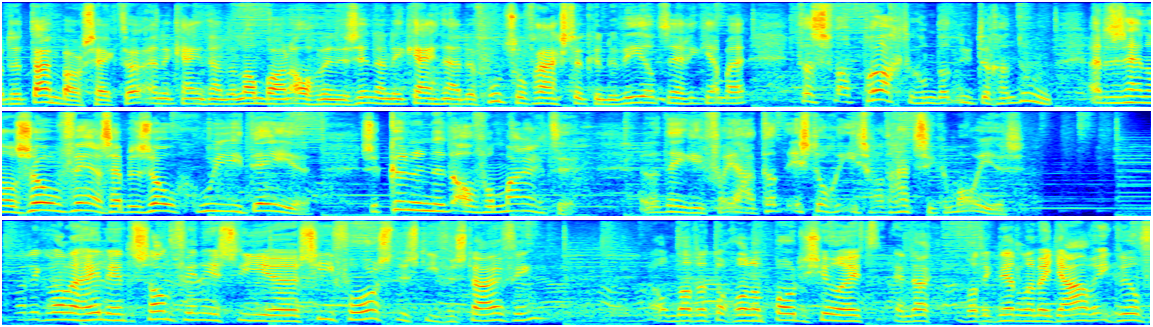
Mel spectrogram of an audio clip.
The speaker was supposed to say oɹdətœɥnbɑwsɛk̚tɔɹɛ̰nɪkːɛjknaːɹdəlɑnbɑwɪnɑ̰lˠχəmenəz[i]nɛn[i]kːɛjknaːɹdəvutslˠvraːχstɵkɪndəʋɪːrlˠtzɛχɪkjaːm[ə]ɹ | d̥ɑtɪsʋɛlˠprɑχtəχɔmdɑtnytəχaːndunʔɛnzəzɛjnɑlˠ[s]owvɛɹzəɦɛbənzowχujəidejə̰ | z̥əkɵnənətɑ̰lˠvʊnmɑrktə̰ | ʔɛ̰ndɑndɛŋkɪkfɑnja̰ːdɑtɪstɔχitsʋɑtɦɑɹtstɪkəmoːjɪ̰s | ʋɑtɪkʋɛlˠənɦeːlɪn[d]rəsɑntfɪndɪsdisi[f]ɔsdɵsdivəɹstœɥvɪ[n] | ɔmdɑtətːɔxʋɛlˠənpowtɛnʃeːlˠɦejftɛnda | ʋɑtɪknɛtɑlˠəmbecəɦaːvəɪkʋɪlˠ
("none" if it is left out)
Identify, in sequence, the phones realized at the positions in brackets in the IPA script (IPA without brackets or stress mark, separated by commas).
ɪ, ɪ, a, z, t, f, ŋ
